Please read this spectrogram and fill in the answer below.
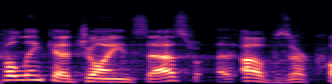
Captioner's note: none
